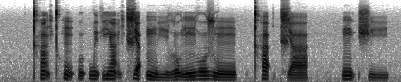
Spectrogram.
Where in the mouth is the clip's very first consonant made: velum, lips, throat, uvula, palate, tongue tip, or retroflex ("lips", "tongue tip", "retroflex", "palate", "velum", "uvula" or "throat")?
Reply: velum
